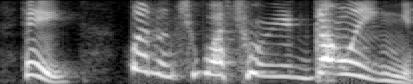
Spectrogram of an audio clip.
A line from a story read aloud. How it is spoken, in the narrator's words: blurted out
